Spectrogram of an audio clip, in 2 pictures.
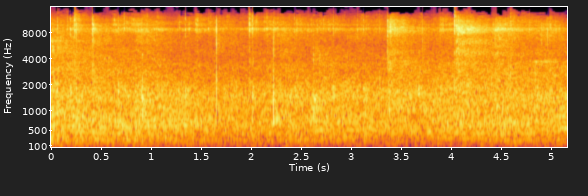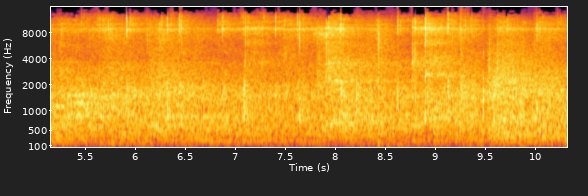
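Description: A ping-pong ball clicks sharply back and forth off paddles and the table.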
